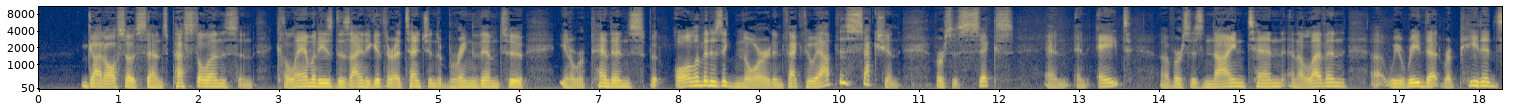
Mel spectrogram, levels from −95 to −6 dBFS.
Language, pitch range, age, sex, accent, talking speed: English, 105-135 Hz, 50-69, male, American, 140 wpm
